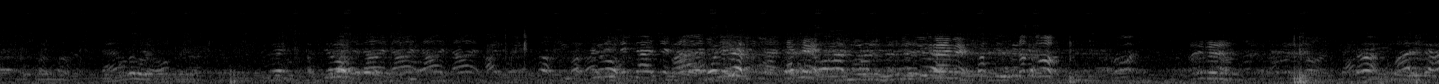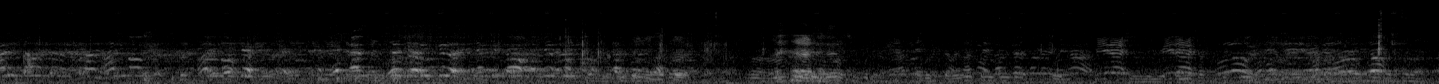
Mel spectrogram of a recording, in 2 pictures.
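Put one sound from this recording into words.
Several young men chat nearby in a wide open outdoor space.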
